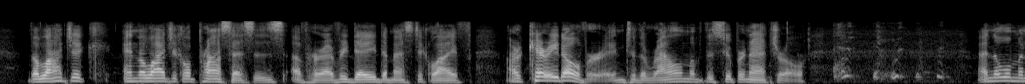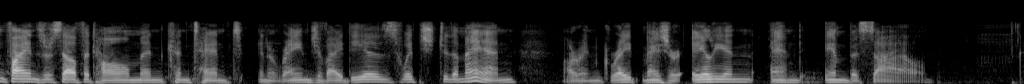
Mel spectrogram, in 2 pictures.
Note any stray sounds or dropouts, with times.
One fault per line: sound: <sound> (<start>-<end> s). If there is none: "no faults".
sound: cough (8.3-9.5 s)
